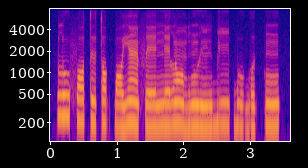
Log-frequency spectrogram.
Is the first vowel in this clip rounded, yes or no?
yes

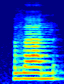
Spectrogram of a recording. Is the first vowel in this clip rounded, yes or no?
no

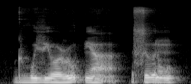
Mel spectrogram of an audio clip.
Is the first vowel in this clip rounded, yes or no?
yes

